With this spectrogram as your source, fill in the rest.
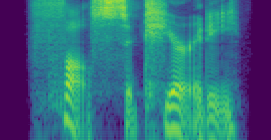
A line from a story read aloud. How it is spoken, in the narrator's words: she sneers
